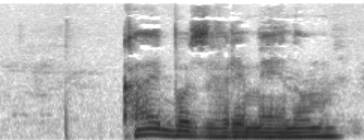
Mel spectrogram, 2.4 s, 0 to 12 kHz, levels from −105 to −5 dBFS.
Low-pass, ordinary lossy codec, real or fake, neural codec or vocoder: 10.8 kHz; MP3, 64 kbps; real; none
